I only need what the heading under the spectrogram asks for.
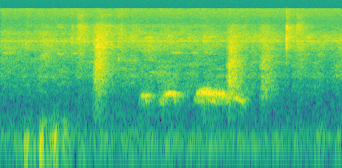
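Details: An escaped Bekisar chicken (green junglefowl male × domestic hen hybrid) gives a brief, shrill crow: two short tonal notes, then a longer, slightly wavering note, with low rumbling and scuffing behind.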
